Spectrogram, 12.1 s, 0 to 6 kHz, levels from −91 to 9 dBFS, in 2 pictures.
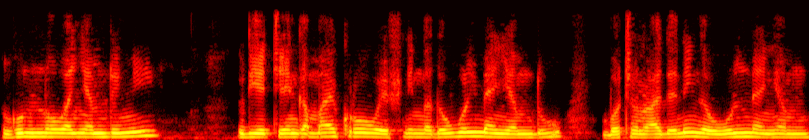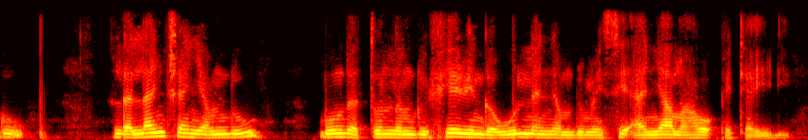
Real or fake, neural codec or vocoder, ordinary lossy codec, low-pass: fake; codec, 24 kHz, 0.9 kbps, WavTokenizer, medium speech release version 1; none; 5.4 kHz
